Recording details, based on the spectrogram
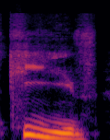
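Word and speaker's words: Kyiv: a subway station in Kiev, which you have to now refer to as Keev because you have to use the Ukrainian pronunciation of everything, which even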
